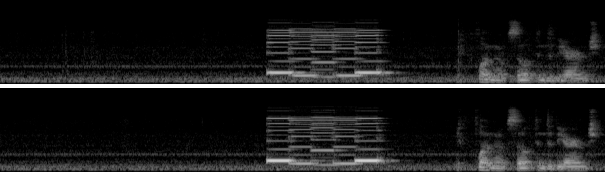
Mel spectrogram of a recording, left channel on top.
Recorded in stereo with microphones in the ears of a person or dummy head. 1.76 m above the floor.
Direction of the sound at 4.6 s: 75° right (ahead or behind).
